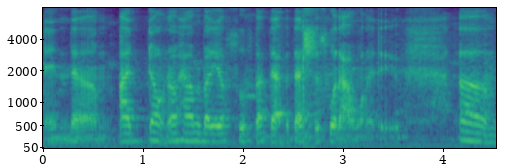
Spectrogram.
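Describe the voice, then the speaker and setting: There is noticeable background noise. Over it, a woman talks at a very fast pace. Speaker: vlogger recovering from weight loss surgery. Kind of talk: casual video diary.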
